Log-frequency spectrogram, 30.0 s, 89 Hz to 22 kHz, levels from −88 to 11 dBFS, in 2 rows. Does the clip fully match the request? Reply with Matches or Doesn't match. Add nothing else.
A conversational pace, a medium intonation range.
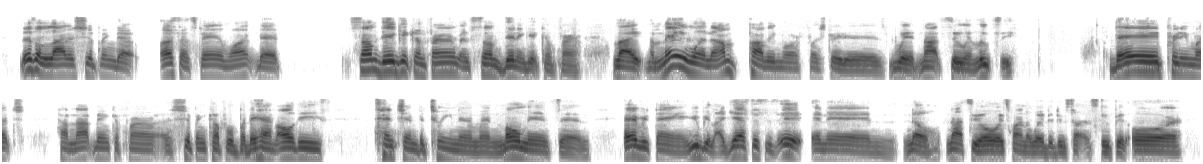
Matches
